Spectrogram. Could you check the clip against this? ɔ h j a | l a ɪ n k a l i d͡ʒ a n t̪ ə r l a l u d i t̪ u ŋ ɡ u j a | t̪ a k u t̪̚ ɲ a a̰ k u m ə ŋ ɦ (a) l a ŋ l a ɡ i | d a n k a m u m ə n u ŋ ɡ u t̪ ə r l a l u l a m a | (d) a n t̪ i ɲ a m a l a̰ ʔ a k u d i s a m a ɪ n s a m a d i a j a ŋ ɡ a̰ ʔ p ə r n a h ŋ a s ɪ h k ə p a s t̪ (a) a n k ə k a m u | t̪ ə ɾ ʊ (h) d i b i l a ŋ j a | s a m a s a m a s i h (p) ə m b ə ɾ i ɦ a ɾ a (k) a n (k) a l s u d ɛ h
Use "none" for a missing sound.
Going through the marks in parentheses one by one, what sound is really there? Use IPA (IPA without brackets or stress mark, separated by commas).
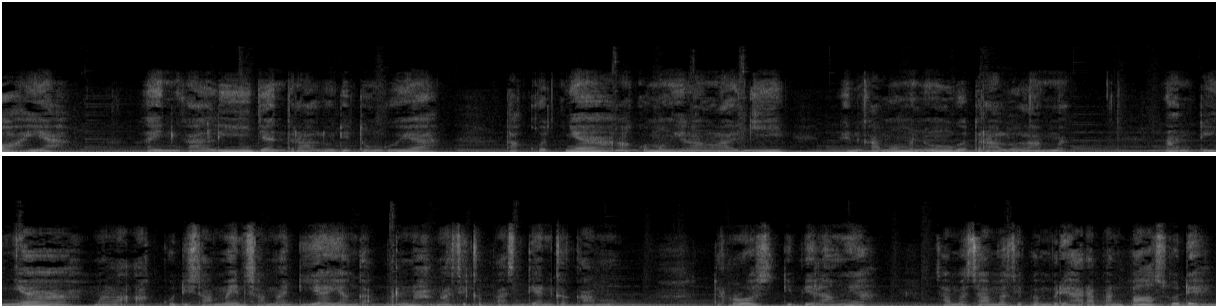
i, n, i, s, p, p, p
